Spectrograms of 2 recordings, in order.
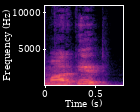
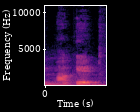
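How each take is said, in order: First: मार्केट with the r clearly sounded, mar-ket; मार्केट said wrongly with a full r; r pronounced. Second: मार्केट with the r dropped, maa-ket; मार्केट said correctly with the r silent. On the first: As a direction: say मार्केट rolling the r, as learners wrongly do. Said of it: "उसे मार्केट नहीं". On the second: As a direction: say मार्केट with a long aa and no r. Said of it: "आर इसमें silent रहता है". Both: Shown as a demonstration.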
